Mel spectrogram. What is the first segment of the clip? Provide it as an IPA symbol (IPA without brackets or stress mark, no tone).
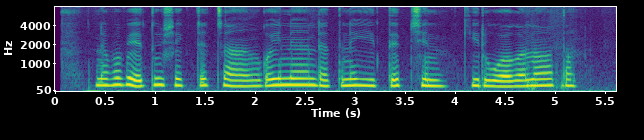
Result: n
